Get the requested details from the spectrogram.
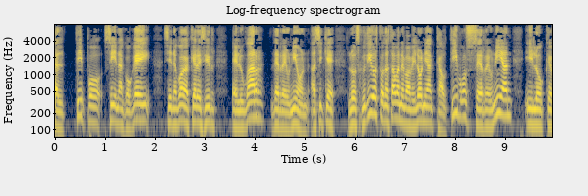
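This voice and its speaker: A man's voice: mid-range voice, a bit bright, no echo. A man preaching from the pulpit in a mid-range voice, pressing hard on key words and circling back to repeat phrases. He sometimes stumbles and restarts a word. The recording is dry and muffled, with a lo-fi dullness. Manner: emphatic, stresses words and repeats phrases for effect. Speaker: pastor. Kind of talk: sermon.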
